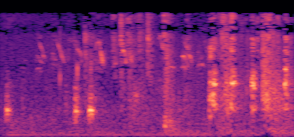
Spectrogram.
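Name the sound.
chicken clucking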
